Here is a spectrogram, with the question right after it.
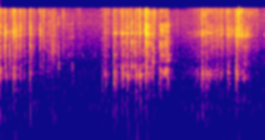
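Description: A utility knife blade shaves a solid, translucent, olive green rectangular soap bar into crumbly curls. Quiet, bright, crisp scraping and crackling comes in bursts of rapid little ticks, like fine crumbling, with short near-silent pauses between the strokes. There is almost no low-end body and no ringing after each scrape.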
